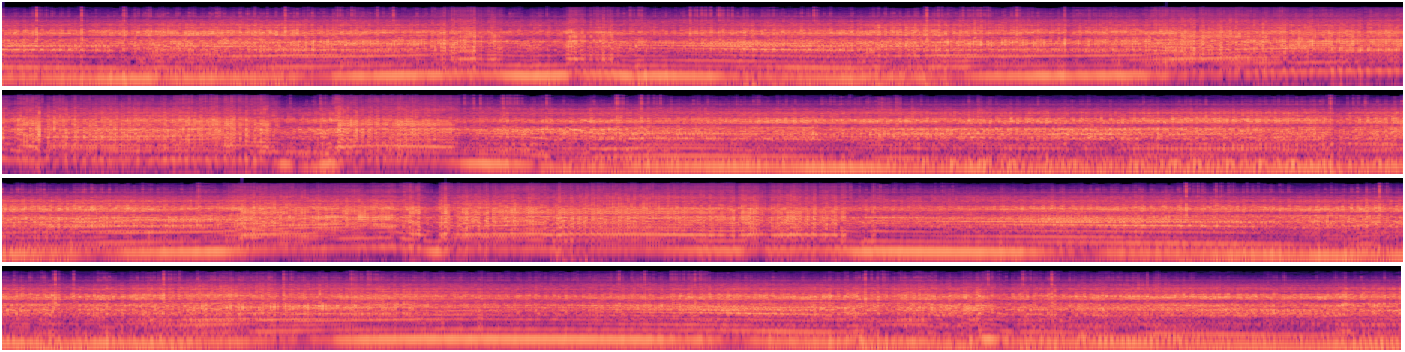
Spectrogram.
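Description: Motorcycle engine at racing speed, its revs climbing and dropping back over and over as the bike is ridden hard around a track.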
